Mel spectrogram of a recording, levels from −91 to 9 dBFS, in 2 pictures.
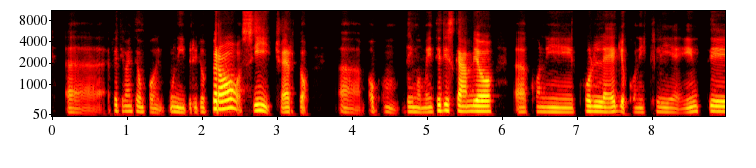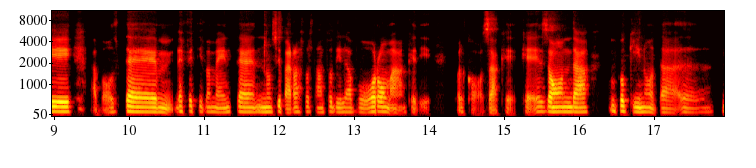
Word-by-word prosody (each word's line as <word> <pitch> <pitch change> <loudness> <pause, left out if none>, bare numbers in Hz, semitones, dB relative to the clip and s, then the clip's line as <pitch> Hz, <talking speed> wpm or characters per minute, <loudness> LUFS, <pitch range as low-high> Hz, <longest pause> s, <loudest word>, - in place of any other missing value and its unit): ehm, 95 -11 -11
effettivamente 165 -2 -6
è - - 0
un 145 - -4
po' 135 -6 -9
un 150 - -3
ibrido. 140 +1 -5
Però 245 +2 +9
sì 180 -4 +2
certo, 145 +1 -3 0.3
ehm, - - -10
ho, - - -9
mhmm, 140 -7 -11
dei 145 +2 -5
momenti 140 +4 0
di 185 - +4
scambio, 165 -2 +6 0.2
ehm, 70 - -5
con 150 -1 -8
i 135 -2 -2
colleghi 155 -1 +2
o - - -4
con 135 - -13
il 135 0 -9
clienti; 150 +3 +1 0.2
a - - -15
volte, 145 -1 +1
mhmm, 135 -3 -3
effettivamente 145 -2 -6
non 145 +1 -4
si 160 +3 -7
parla 140 +5 -6
soltanto 150 -1 -13
di 140 -1 -8
lavoro, 140 +2 -2
ma 140 - -5
anche - - -14
di - - -21 0.3
qualcosa - - -11
che - - -17
che - - -9
esonda 145 -1 +1 0.2
un 170 - -9
pochino 145 -5 -3
da, 125 -2 -10
ehm, 135 +1 -15
145 Hz, 155 wpm, -23 LUFS, 135-155 Hz, 0.3 s, Però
